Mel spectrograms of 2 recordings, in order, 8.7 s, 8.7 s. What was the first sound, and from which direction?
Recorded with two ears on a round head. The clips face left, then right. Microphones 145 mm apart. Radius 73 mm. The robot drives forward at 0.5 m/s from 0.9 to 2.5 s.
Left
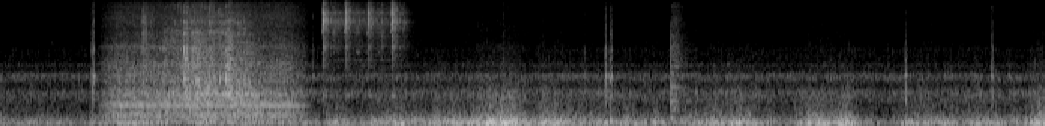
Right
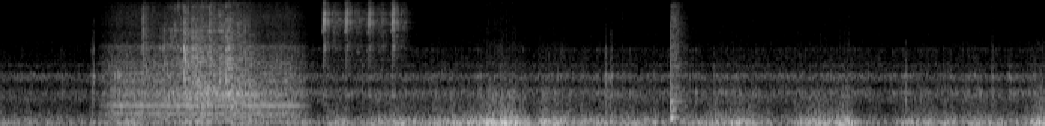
Crumpling, centre (ahead or behind).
